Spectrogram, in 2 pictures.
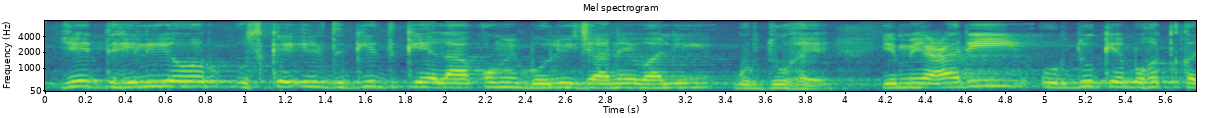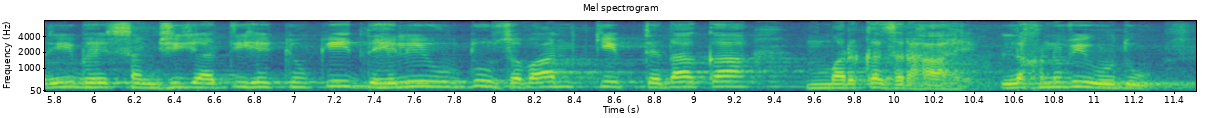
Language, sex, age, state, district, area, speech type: Urdu, male, 18-30, Uttar Pradesh, Balrampur, rural, spontaneous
